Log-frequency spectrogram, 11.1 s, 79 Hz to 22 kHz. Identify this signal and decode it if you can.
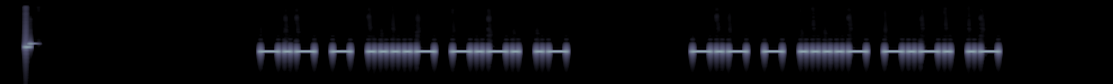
Morse code, heard as a keyed tone, about 20 wpm, 700 Hz. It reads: KT4CA KT4CA
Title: USA Call Signs - 5 Characters - Repeated 2x - 20wpm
